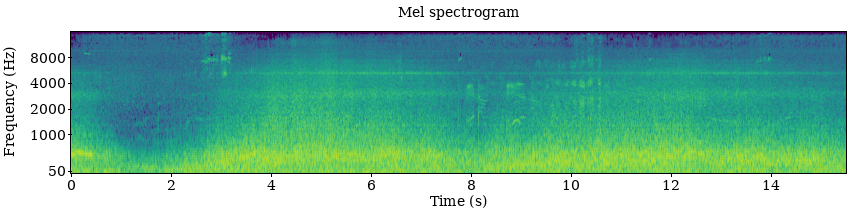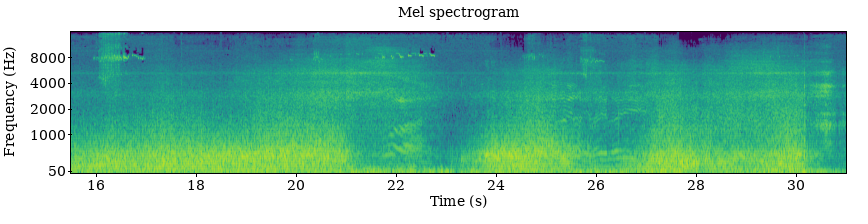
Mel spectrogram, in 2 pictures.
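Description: Airflow from tandem paraglider flight buffeting a pole-mounted action camera's microphone: loud, steady wind noise that eases briefly near the start and twice more in the last third.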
